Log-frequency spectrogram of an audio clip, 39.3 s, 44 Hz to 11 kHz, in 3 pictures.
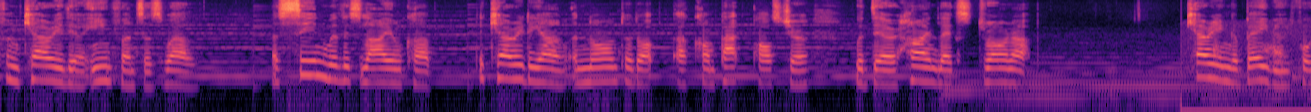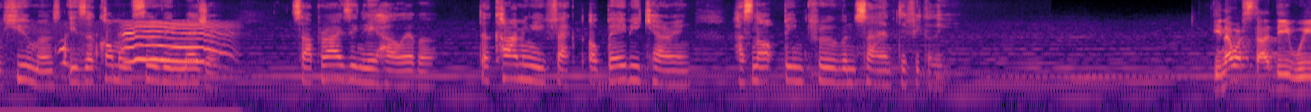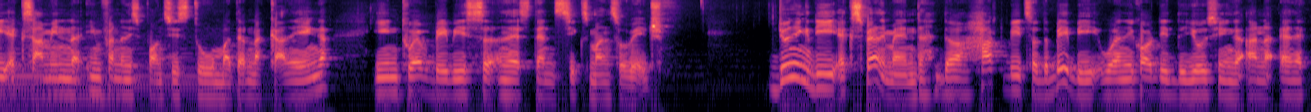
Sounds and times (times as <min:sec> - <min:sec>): Speech: 0:00.0 - 0:02.0, 0:02.8 - 0:10.3, 0:11.9 - 0:15.4, 0:16.1 - 0:22.6, 0:25.3 - 0:32.9, 0:34.0 - 0:39.3
Music: 0:00.0 - 0:31.2.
